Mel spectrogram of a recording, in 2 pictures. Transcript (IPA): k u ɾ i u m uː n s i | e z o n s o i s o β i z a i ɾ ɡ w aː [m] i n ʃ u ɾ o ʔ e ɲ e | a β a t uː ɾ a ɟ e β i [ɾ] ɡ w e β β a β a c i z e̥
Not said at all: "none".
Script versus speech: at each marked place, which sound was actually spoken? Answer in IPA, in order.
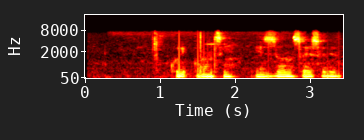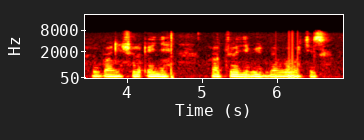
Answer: ɲ, ɾ

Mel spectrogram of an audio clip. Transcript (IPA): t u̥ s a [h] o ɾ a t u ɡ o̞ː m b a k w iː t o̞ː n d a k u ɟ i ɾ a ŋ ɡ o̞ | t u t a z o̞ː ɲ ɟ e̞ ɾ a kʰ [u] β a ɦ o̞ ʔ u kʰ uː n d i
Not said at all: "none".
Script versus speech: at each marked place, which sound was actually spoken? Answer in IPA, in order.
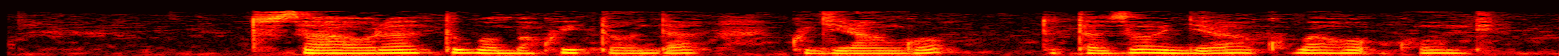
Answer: h, u

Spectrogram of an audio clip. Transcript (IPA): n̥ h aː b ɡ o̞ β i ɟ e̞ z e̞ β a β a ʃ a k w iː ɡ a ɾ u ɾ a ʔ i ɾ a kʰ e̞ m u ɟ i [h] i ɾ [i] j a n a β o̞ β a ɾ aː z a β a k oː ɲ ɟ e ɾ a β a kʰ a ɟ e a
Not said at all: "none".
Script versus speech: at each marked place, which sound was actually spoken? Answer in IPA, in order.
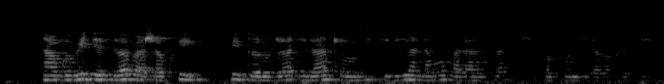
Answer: s, i

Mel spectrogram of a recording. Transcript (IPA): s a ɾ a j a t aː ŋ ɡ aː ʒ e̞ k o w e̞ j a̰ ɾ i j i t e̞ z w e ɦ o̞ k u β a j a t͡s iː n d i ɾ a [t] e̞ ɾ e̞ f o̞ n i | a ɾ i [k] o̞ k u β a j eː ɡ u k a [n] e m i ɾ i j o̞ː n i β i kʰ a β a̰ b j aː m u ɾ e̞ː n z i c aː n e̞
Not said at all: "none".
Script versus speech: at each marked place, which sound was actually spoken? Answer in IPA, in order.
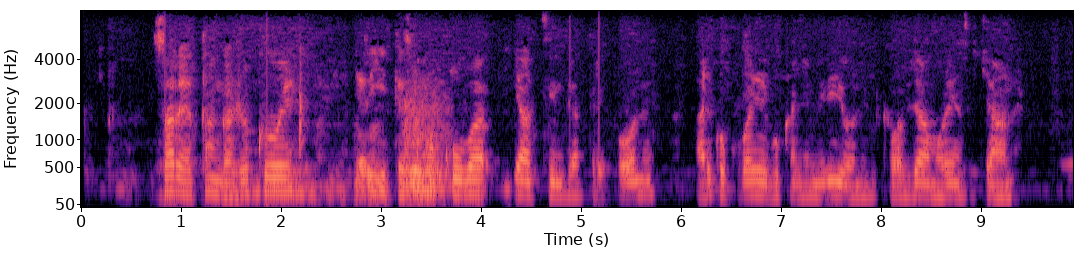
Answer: t, k, ɲ

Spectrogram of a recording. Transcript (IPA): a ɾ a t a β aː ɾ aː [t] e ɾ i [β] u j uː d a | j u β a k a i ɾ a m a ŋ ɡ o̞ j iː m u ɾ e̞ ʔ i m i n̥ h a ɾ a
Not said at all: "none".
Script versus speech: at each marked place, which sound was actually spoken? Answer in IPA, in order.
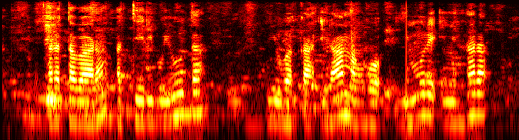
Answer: t, β

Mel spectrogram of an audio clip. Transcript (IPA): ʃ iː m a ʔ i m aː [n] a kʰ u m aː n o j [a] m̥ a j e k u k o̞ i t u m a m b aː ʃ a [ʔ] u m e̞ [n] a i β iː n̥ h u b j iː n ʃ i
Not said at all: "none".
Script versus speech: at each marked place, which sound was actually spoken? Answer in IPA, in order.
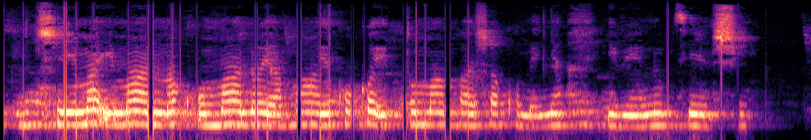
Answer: n, a, k, ɲ

